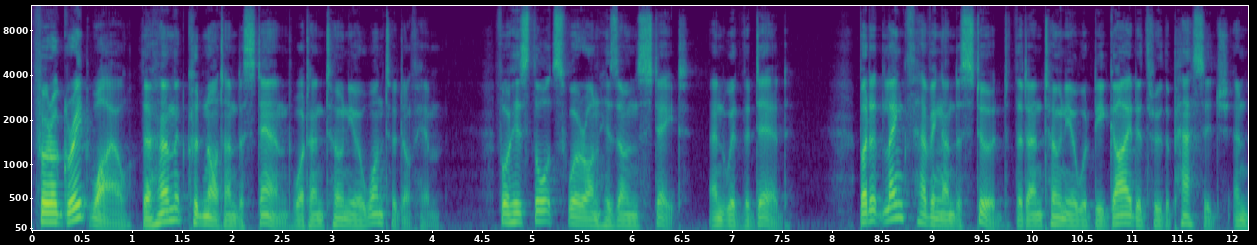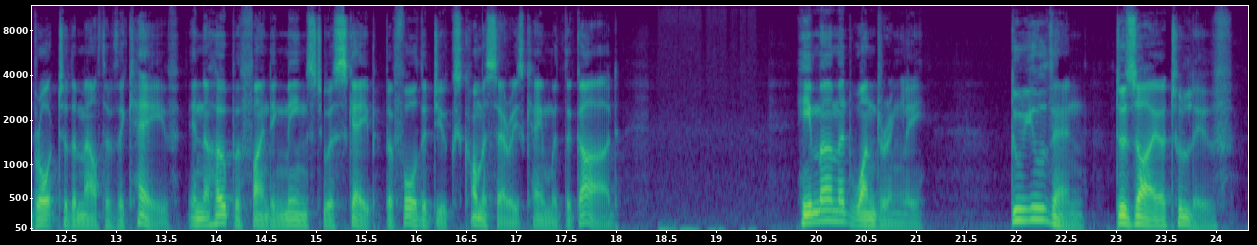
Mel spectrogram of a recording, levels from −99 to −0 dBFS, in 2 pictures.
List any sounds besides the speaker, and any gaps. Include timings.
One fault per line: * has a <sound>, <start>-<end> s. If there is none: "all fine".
* has a dropout, 15.0-15.1 s
* has a sigh, 18.4-19.4 s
